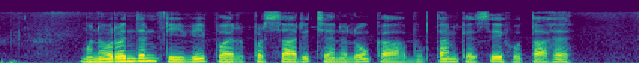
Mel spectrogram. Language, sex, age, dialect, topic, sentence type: Hindi, male, 25-30, Garhwali, banking, question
